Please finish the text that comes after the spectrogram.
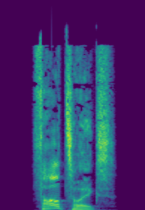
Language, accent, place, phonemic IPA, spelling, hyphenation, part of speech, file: German, Germany, Berlin, /ˈfaːɐ̯ˌt͡sɔɪ̯ks/, Fahrzeugs, Fahr‧zeugs, noun, De-Fahrzeugs.ogg
- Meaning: genitive singular of Fahrzeug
